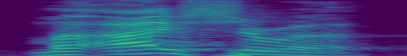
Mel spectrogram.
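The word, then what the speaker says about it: מעשר: means 10th in the Hebrew it's pronounced maishara 10 of every penny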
